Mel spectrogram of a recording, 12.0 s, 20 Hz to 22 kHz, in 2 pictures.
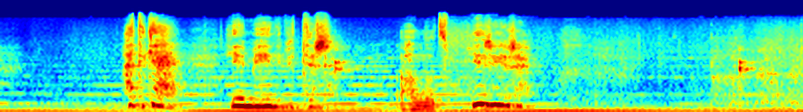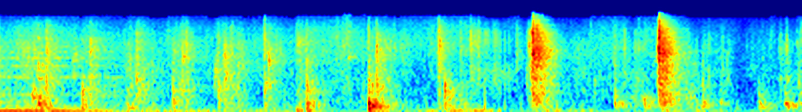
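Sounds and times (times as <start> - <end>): music cue: 0.0 - 7.3
footsteps: 5.4 - 12.0.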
